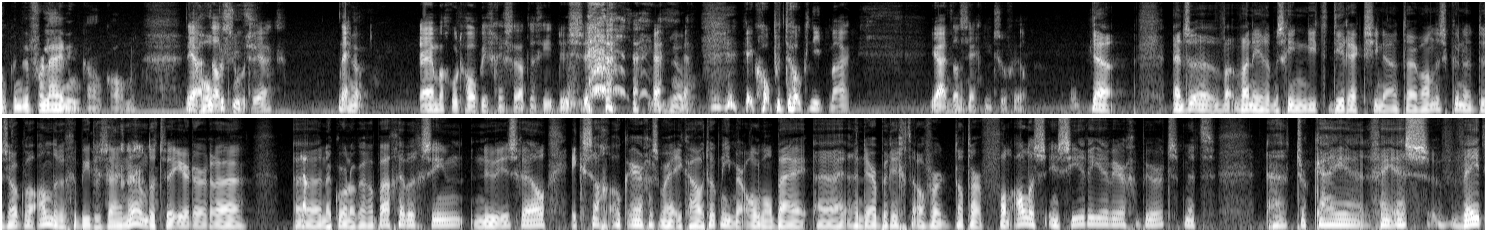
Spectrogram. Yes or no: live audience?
no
